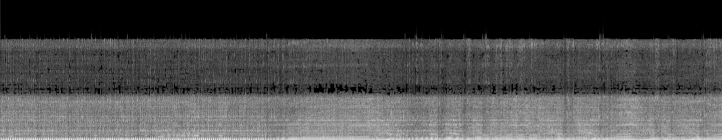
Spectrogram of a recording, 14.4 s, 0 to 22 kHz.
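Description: Honda GX25 four-stroke brush-cutter engine running steadily, then revved up and held about five seconds in, followed by several quick throttle blips that rise and fall in pitch. The seller calls the engine in fine running order.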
